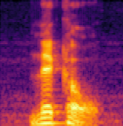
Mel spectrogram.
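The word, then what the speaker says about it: Nicol: Nickel Williamson's name is, in fact, pronounced nickel. My sides. – That's the first time I ever heard that. I thought it was Nicole, but... – I looked it up, and it is pronounced nickel.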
